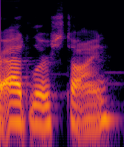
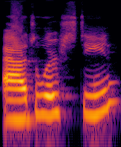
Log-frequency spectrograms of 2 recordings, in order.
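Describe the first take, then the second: First: "Adlerstein" ending like "stine"; alternative pronunciation. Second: "Adlerstein" ending like "steen"; alternative pronunciation. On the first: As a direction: say "Adlerstein" with a long i, rhyming with "fine". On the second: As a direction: say "Adlerstein" with a long ee in the last syllable. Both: Shown as a demonstration. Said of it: "not sure how to pronounce that".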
